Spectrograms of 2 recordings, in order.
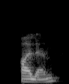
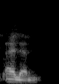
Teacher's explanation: Egyptians, they'll pronounce it like a hamza. So instead of saying qalam, they'll say alam.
